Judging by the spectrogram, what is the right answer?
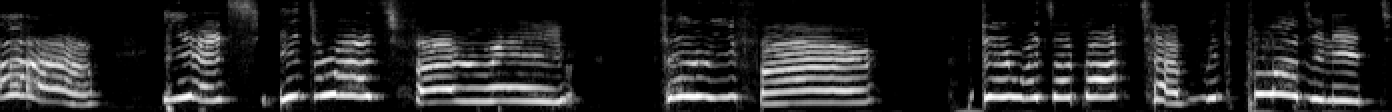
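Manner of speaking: strained throat, very high. Voicing a character answering that the restroom was far away: strained-throat character voice. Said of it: "It sounds like your throat is strained".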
